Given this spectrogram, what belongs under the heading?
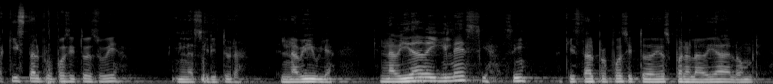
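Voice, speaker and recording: A young man with a Costa Rican accent preaching a sermon as pastor, animated, with big swings in loudness and rhetorical questions. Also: medium pitch, quick pace, in a large hall. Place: church.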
